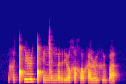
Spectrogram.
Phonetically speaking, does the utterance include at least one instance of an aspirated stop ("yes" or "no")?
yes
